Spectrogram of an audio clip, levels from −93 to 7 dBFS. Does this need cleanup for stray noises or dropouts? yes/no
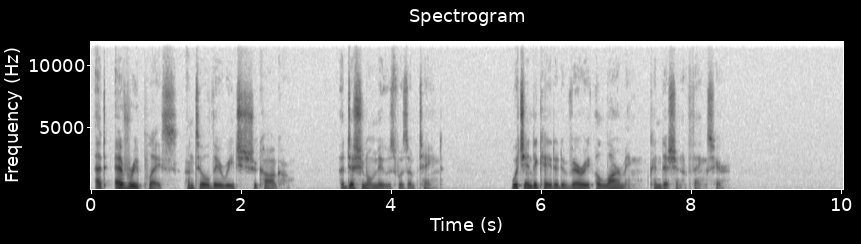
no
